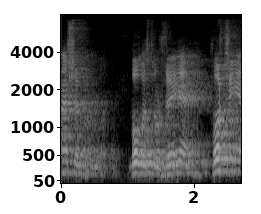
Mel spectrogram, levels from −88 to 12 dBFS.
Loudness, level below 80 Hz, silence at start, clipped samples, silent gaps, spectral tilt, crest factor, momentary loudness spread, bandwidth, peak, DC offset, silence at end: -32 LUFS; -68 dBFS; 0 s; under 0.1%; none; -5 dB/octave; 18 dB; 13 LU; 7.6 kHz; -14 dBFS; under 0.1%; 0 s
